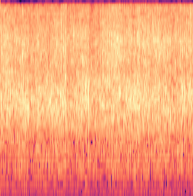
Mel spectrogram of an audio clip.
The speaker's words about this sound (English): They didn't hear you, they were clapping, so say it again.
